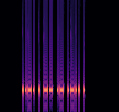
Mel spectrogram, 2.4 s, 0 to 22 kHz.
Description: Morse code, heard as a keyed tone, about 46 wpm, 700 Hz. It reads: FEMALE
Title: Six Letter Words - 45wpm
